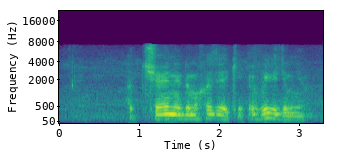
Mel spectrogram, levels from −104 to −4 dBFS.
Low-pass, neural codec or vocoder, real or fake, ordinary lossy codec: 7.2 kHz; none; real; AAC, 32 kbps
